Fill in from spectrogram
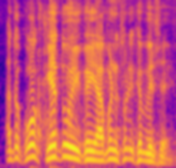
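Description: A man with a Kathiawadi Gujarati accent, a stage comedian mixing folksy, animated stories with earnest advice. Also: a little high, fast talker. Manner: folksy, animated storytelling with gestures; earnest advising. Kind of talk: humorous stage talk with advice.

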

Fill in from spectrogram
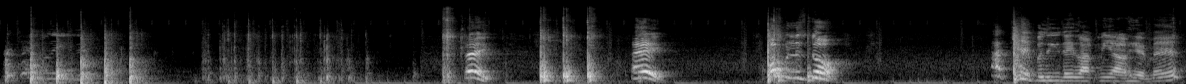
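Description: A man playing a grumpy, exasperated seventy-year-old grandpa, grumbling in a loosely improvised family comedy skit. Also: fairly high pitch. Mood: indignant. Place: around a house, indoors and outdoors. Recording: noisy, roomy, distant camera-mic sound.

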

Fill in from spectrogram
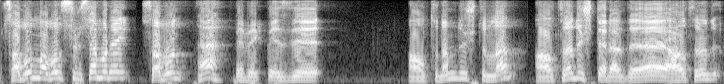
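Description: A young man from Adana doing casual let's-play commentary on a horror game, joking and slangy, with sudden loud outbursts and bits of baby talk. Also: high-pitched, no echo. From Adana, Turkey. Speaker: gamer playing a horror game.

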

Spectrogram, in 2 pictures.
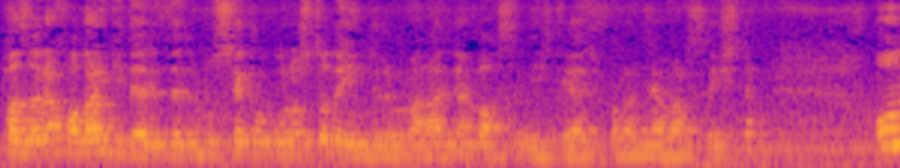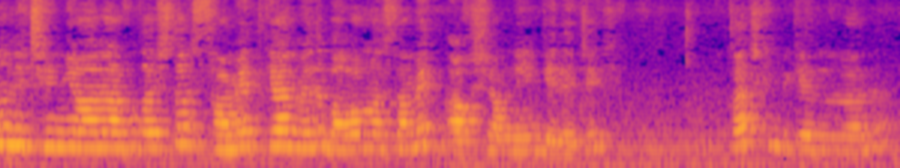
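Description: A woman chatting loudly and rambling to her viewers in a casual home vlog. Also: a little high, expressive, fairly quick, noisy background. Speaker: vlogger. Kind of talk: casual chat to camera. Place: home, indoors. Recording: echoey room.

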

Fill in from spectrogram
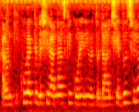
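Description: Fast-talking woman narrating her cooking. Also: fairly high pitch, warm tone. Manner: chatty, explains each cooking step to viewers. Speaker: village vlogger. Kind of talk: casual cooking vlog narration.

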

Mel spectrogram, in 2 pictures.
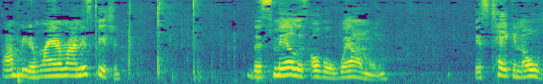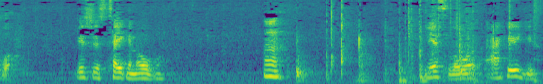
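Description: A woman's voice: medium pitch, animated, unhurried, pauses often, a little mellow, slight background noise, low-quality recording. A woman in her thirties hosting a live home cooking stream from her kitchen, chatting playfully with viewers and throwing in churchy exclamations. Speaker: home cooking show host. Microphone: phone camera, moving between close and across the kitchen.

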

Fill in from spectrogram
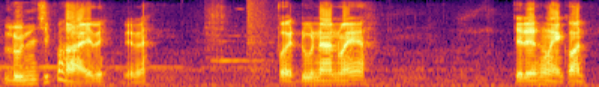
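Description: A gameplay streamer plays a horror game live, muttering tensely and whispery to himself and letting out sudden yelps when startled. His medium-pitched voice is steady, gravelly and a bit bright at normal speed, with soft background music. The lo-fi sound is dull with a faint hiss.

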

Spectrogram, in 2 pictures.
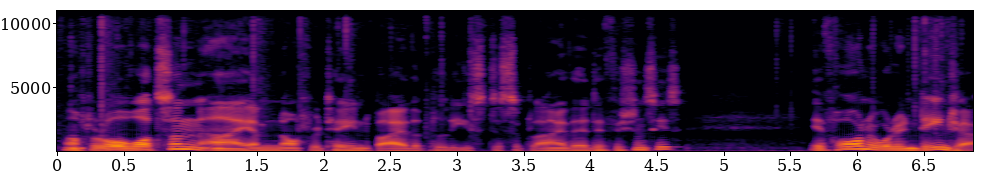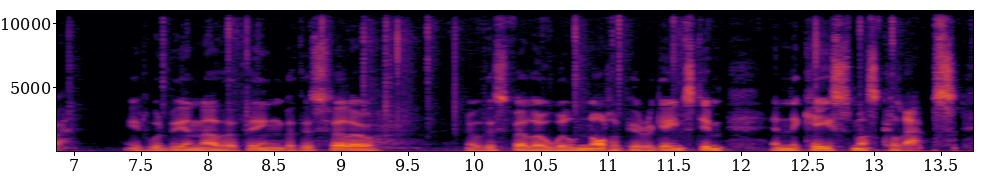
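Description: A man playing a calm, authoritative detective in a radio drama who speaks in a measured, reflective way. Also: low voice. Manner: measured, stern then reflective.

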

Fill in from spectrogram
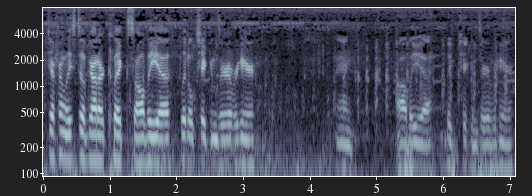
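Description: A man's voice: medium pitch, fairly quick, slight background noise. A man hosting a farm vlog, chatting casually and rambling with fillers while filming outdoors. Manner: relaxed, rambling, lots of fillers. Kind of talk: casual chat while doing chores. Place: outdoors on a ranch among chickens and cows.

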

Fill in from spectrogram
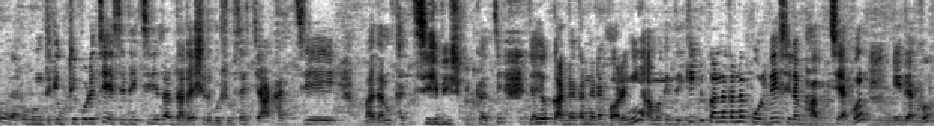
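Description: A woman, casually vlogging and talking straight to her viewers. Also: on the high side. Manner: chatty, addresses viewers directly. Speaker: family vlogger. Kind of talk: casual vlog chat. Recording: loud background noise.

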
